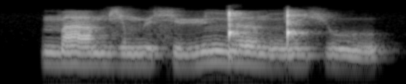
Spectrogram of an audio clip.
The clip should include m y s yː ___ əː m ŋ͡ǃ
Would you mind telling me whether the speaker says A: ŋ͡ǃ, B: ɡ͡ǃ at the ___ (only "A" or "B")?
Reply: A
